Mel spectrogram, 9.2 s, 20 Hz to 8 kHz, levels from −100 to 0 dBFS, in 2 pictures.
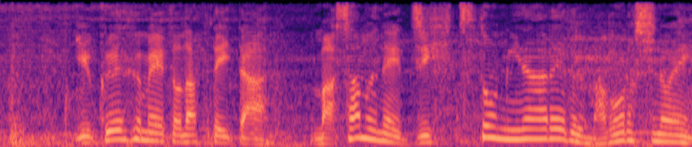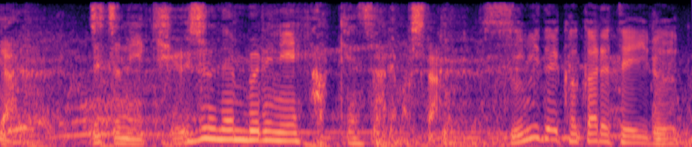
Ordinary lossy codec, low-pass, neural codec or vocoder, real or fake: none; 7.2 kHz; codec, 16 kHz, 16 kbps, FunCodec, trained on Chinese and English, 50 frames a second; fake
